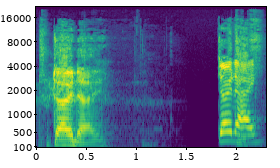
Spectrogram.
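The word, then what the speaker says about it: Doedee: Tom Doody, I still don't know how to say that. Dode. Rhymes with 2 day.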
